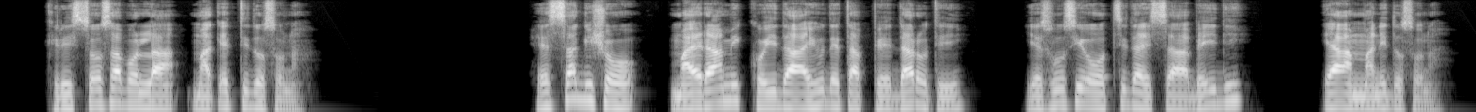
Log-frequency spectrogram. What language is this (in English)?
Gofa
